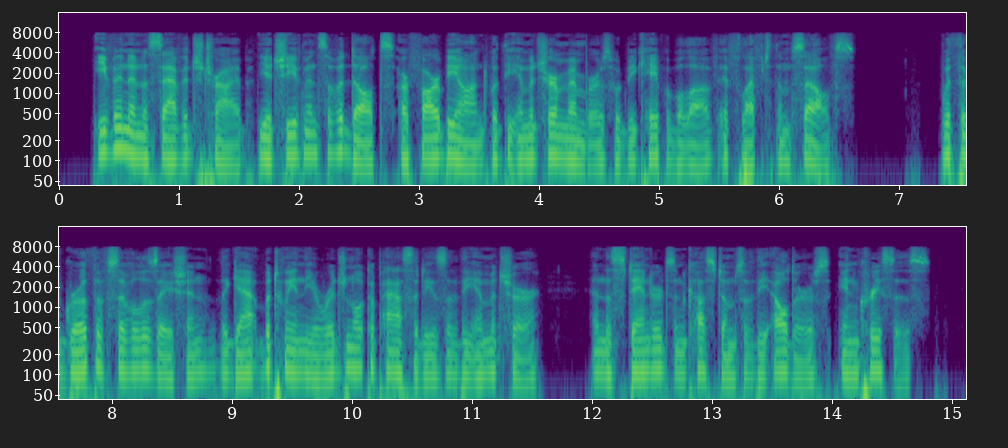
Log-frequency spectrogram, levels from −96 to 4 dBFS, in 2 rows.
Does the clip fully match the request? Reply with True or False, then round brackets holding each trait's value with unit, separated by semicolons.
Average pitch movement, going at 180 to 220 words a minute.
True (3.0 semitones; 185 wpm)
